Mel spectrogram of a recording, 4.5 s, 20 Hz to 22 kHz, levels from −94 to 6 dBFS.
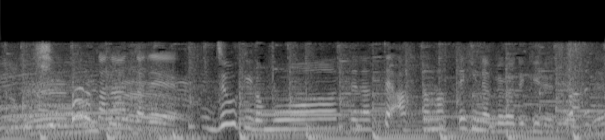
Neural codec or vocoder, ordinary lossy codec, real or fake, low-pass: none; none; real; 7.2 kHz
